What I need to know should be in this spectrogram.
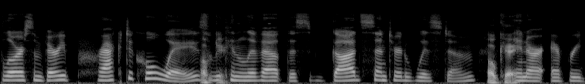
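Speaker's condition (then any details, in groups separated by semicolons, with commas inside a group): No condition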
